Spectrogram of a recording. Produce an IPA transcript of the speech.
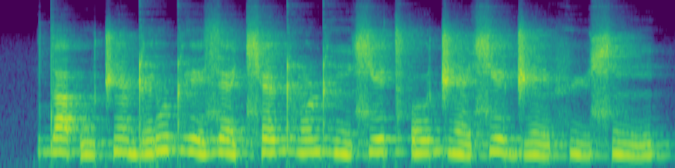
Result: da˥˨ʔu˧˩˧t͡ʃɛ̃˥˨ ɖɘ˧˥ɾu˧˥ɖʱe˧˩˧ zɛ˧˩˧t͡ɕʰɛ˧˥ ɖʱõ˧˥ɖʱĩ˧˩˧ ɕe˧˥t͡sʼo˧˥ d͡ʒɛ̃˧˩˧ɕe˥˨d͡ʒẽ˧˩˧fy˧˩˧ ɕĩ˧˩˧

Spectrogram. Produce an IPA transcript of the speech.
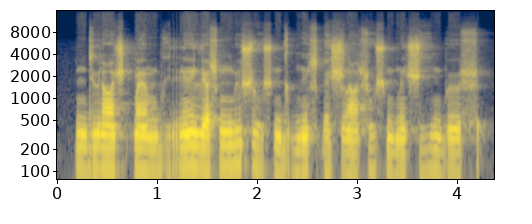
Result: ndyɾɑ̃ʃk͡pæ̃ mbi̤rẽlʲɑɬ ŋ͡myʃɭṳʃ ŋɡybĩɬɠæ̤ʃ lɑ̃ɬṳʃmbẽ ʃi̤mbøɬ

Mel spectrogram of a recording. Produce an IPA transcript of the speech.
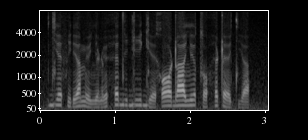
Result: dʲɛː˥fi˩ ɾʲaː˥mʏː˩ lʲa˩ɳʏː˥ hɛ˥ d̪i˥ɡiː˥ɡʲɛː˩xɔː˥ ɖaː˥lʲɔ˥t͡sɔ˩ hɛ˥ʈɛː˩tʲa˩

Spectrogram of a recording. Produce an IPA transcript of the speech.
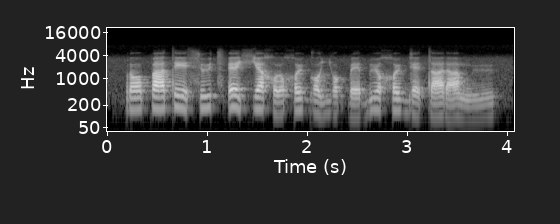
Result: ɾɔ˦˥ pa˦˥te˥˩ sʉ˦˥t͡sʼɛ˥˩ çɛ˥˧χu˩˧˩χʉ˥˧ ɡɔ˧˩˧ʎɔ˩˧˩k͡pɛ˩˧ ɓʉ˥˩ χʉ˥˧ɡɛ˧˩˧ ta˩˧˩ɾa˩˧˩ mʉ˩˧

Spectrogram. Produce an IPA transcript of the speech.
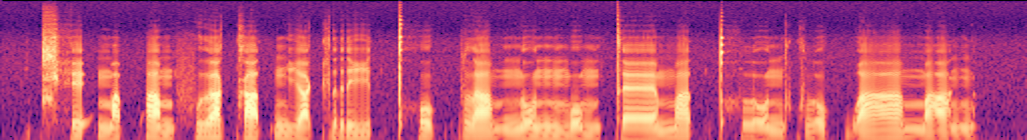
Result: t͡ɕʰe˨˩ʔma˨˩p̚ʔa˥˩m fɯ˥˩a̯ka˦˥t̚ŋi˨˩a̯kriː˥˩t̚ pʰo˦˥k̚ pla˩˦mno˥˩n mo˥˩m tɛː˧ma˥˩t̚ pʰlo˧nklo˨˩k̚waː˥˩ ma˧ŋ

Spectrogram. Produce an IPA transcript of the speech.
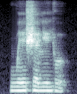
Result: weʃɛlʲejʊ

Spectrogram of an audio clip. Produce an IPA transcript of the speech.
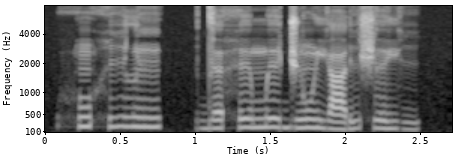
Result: hũ˧ hi˦lĩ˦ | dɛ˨he˧me˦d͡ʒũ˧ ja˨ ɾi˨˦ʃe˧ji˨

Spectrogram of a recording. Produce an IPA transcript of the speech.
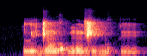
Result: li˦d͡ʒɔ̃˦ɡɔ˧ bũ˧ d͡ʒi˦bu˦ ki˦˨

